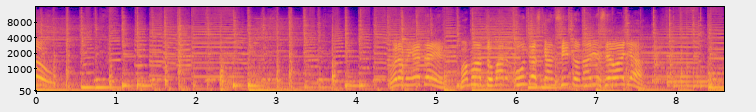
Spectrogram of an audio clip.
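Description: Live salsa band playing, with a steady bass line. A lead melody with sliding, bending notes comes in about four and a half seconds in.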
